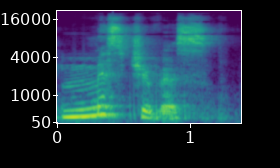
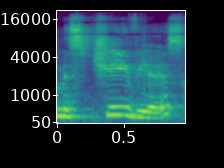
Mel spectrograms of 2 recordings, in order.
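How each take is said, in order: First: Mischievous said as mis-chiv-us; three syllables, mis-chiv-us; correct mischievous. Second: Mischievous said as mis-chee-vee-us; wrong mischievous. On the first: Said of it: "It's actually mischievous". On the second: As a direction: add a vee syllable to mischievous. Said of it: "not mischievous, how it's usually pronounced". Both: Shown as a demonstration.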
